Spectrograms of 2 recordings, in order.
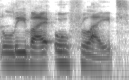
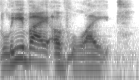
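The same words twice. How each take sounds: First: The name is run together like 'O'Flight'. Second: The name is said clearly as 'of Light'. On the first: The speaker calls it wrong. "not not" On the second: The speaker calls it right.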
